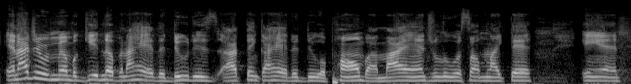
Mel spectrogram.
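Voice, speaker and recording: High, raspy man. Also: steady tone, fast, fairly bright tone. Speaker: guest, high school alum. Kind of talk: casual reminiscing chat.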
